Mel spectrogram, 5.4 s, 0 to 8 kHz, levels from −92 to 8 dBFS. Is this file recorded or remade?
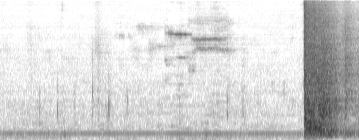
remade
